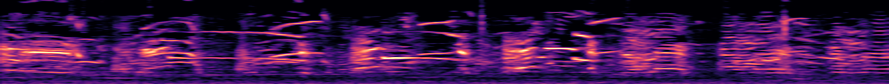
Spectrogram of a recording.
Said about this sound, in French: Même les mouettes capotent.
